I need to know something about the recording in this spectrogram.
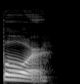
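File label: "bore", US English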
